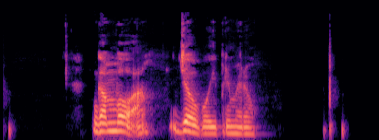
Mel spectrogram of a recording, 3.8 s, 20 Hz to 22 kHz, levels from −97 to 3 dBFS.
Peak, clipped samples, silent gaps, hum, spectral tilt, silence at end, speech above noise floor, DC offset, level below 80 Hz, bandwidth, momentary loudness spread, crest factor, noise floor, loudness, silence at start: -2 dBFS; under 0.1%; none; none; -5.5 dB/octave; 1.25 s; 66 dB; under 0.1%; -64 dBFS; 14.5 kHz; 21 LU; 20 dB; -85 dBFS; -19 LUFS; 0.95 s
